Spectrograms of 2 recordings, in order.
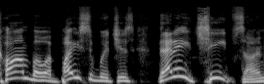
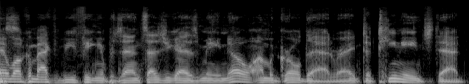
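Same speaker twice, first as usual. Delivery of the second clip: super dad host opening his show in a lowered voice; podcast host voice; 10 semitones lower than usual. Acted. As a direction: lower mock host intro, played straight. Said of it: "Went a little something like this".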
